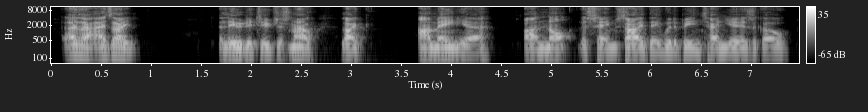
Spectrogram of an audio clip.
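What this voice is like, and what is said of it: Manchester accent. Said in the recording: “It's my Manchester accent.”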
